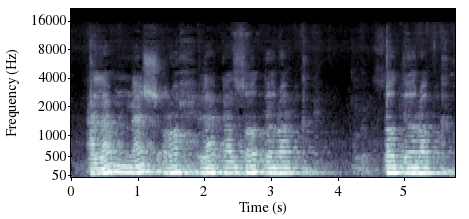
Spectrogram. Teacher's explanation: Huruf kafnya karena akhir ayat dibaca sukun mati. Ketika huruf kaf mati itu, itu ada suara yang mengalir, ada semacam letupan tapi bukan qalqalah.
